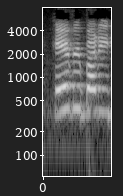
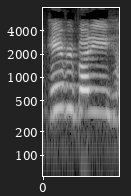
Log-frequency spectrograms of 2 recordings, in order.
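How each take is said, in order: First: The greeting is said loudly, almost yelled. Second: The greeting is said in a softer voice. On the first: "I'm yelling again" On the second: "I feel like I have to like purposely speak softer"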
